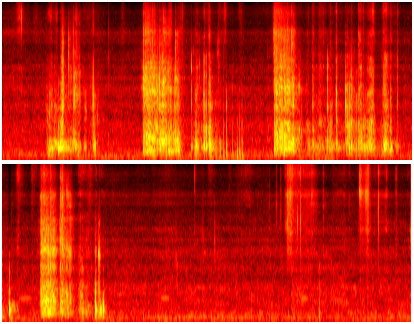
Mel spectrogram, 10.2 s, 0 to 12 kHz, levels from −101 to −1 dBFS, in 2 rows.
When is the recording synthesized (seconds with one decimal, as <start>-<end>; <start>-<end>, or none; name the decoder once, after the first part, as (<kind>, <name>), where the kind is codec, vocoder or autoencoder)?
0.0-10.2 (codec, SNAC)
